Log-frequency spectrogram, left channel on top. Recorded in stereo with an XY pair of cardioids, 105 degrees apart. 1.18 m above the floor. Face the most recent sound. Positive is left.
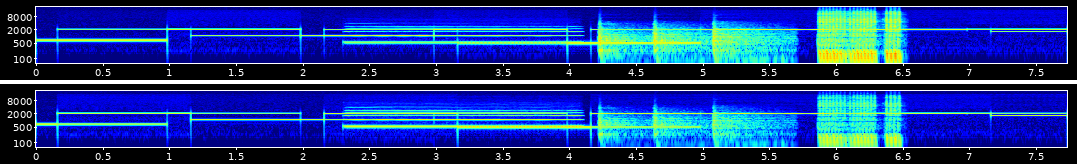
turn(degrees=60)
